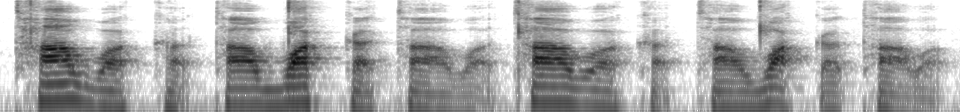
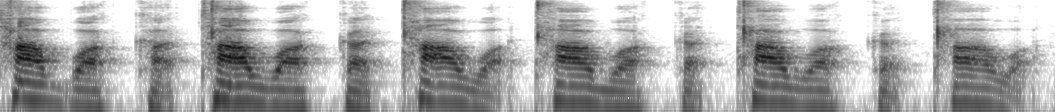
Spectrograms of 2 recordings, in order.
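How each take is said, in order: First: Tawaka, tawaka, tawa with ta punched loud; emphasis on ta. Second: Tawaka, tawaka, tawa with the wa punched loud; emphasis on wa. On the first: Teacher offering students the first accent choice, loud ta stress. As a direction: hit the ta of each tawaka hard. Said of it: "Do you want the emphasis to be". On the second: Teacher offering students the second accent choice, loud wa stress. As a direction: lean hard into the wa each time. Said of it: "Or do you want it to be". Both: Shown as a demonstration.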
